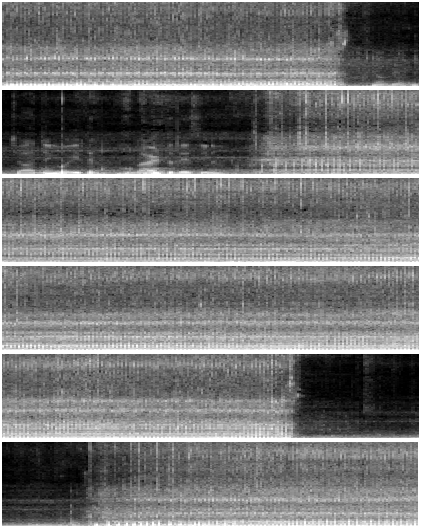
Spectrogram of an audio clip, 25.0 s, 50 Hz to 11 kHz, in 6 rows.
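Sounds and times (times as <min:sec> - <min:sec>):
sewing machine stitching: 0:00.0 - 0:03.5, 0:06.6 - 0:19.7, 0:21.6 - 0:25.0.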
